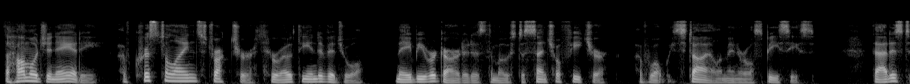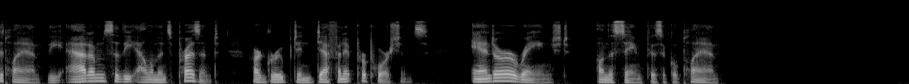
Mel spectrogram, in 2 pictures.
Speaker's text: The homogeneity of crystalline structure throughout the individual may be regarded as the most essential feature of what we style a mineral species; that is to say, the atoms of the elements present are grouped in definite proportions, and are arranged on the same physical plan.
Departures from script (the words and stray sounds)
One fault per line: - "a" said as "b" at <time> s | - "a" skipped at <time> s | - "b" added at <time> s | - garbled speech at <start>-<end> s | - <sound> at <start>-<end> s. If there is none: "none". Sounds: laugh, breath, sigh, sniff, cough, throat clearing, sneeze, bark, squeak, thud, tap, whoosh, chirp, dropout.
- "say" said as "plan" at 9.1 s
